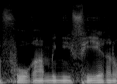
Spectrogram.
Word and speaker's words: Foraminiferen: Vorlese auf 93,0 und wir sind mittendrin im Thema des heutigen Abends, nämlich das Thema Foraminiferen oder Forams. Richtig ausgesprochen? Ja.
